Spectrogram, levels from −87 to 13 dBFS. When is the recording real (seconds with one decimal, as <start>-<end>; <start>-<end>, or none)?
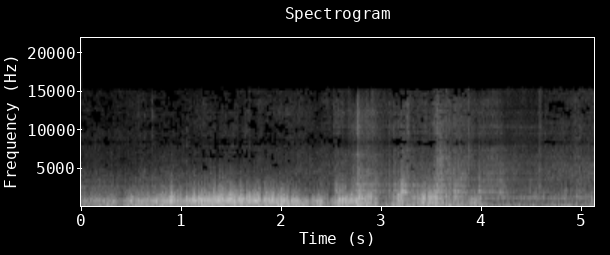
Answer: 0.0-2.6; 3.1-3.9; 4.6-5.1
